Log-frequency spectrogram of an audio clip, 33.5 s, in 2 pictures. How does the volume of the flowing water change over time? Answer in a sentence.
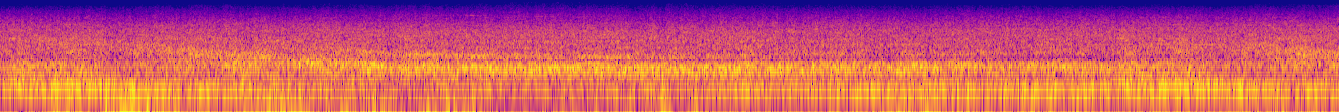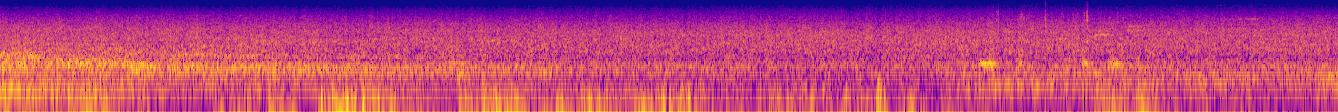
The volume of the flowing water stays about the same.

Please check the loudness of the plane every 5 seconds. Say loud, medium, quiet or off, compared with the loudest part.
loud, loud, loud, loud, medium, quiet, quiet.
